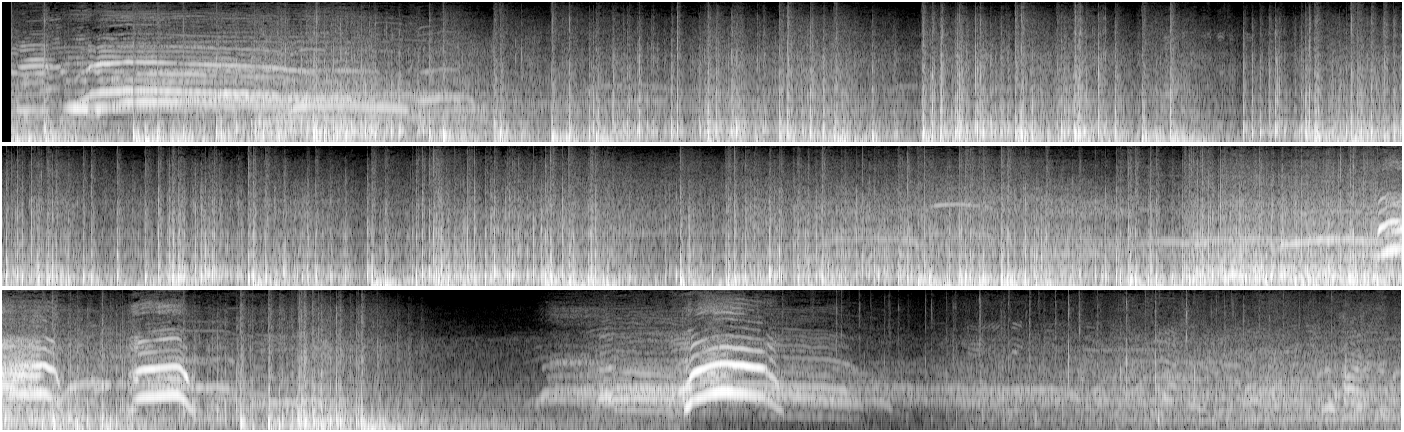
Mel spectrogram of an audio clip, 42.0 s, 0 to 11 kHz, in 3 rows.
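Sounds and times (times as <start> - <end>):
fireworks bangs and crackling: 0.1 - 33.2.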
